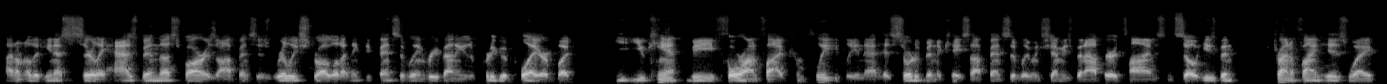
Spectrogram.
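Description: Low deep guy voice, casual sports chat, thinks out loud and restarts a lot. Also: steady tone, fast. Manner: hesitant, conversational, thinking aloud with false starts. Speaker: radio play-by-play announcer as podcast guest. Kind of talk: casual sports interview talk.

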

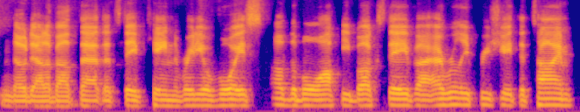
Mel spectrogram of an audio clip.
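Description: A man's voice: medium pitch, flat delivery, moderate pace, sharp tone. A man hosting a sports interview in a conversational broadcaster's style. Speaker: sports podcast host and team radio announcer.

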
